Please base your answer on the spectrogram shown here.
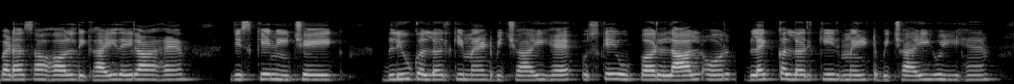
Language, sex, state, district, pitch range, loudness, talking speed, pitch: Hindi, female, Bihar, East Champaran, 220-230 Hz, -24 LUFS, 160 wpm, 225 Hz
